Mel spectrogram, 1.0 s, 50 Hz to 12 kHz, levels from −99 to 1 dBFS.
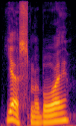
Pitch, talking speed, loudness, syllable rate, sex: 135 Hz, 175 wpm, -16 LUFS, 3.6 syllables/s, male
